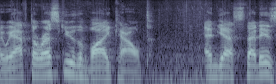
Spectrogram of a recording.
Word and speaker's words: Viscount: Anyway, we have to rescue the VIC count. And yes, that is how you pronounce it. It's not viscount.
